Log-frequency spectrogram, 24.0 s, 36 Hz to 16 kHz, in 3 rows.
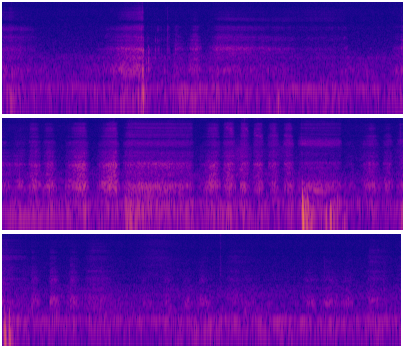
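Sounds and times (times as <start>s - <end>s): dog snoring and snorting: 2.0s - 6.9s, 7.8s - 18.2s.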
